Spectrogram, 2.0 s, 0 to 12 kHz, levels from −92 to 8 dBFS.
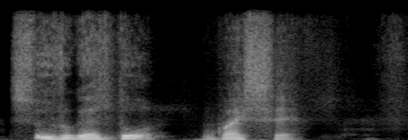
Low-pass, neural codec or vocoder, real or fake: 10.8 kHz; codec, 16 kHz in and 24 kHz out, 0.4 kbps, LongCat-Audio-Codec, four codebook decoder; fake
